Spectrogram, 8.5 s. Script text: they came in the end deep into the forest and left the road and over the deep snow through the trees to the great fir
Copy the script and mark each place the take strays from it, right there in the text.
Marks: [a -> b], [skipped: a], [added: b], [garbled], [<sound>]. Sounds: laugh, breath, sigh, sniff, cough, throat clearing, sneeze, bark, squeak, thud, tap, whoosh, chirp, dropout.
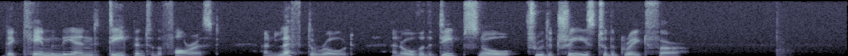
they came in the end deep into the forest and left the road and over the deep snow through the trees to the great fir [tap]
